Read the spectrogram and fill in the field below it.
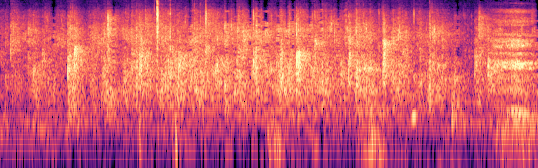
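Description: Seminar audience claps together in a steady, moderately loud burst, a room full of hands blending into continuous applause for a few seconds.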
